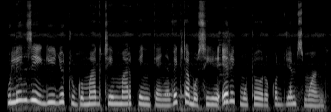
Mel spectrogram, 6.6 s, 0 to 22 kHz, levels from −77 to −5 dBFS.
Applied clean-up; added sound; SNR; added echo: none; none; none; none.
